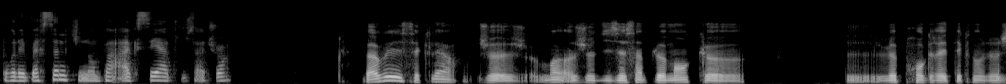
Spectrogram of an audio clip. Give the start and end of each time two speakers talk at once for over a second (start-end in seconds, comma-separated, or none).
none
